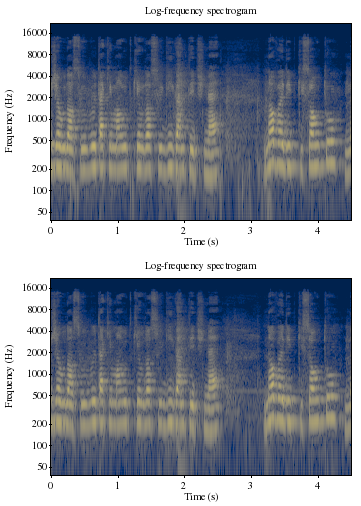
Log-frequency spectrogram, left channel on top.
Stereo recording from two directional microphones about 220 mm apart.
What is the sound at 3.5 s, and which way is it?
Speech, 40° right (ahead or behind).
